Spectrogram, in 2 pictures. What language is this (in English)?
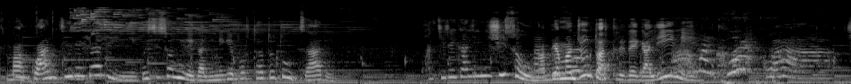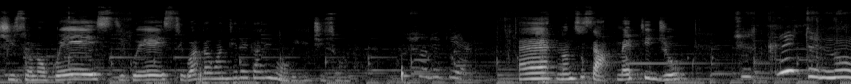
Italian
